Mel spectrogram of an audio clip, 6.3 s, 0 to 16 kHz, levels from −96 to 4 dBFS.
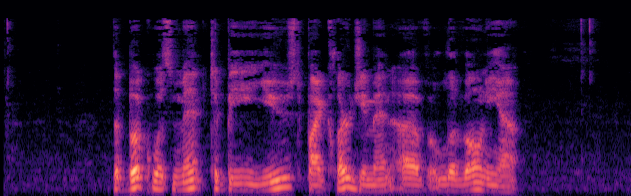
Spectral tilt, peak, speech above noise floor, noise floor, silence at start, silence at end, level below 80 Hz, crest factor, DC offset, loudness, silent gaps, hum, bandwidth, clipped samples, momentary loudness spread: -6 dB/octave; -4 dBFS; 44 dB; -69 dBFS; 1.15 s; 1.15 s; -70 dBFS; 24 dB; under 0.1%; -26 LUFS; none; none; 11.5 kHz; under 0.1%; 14 LU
